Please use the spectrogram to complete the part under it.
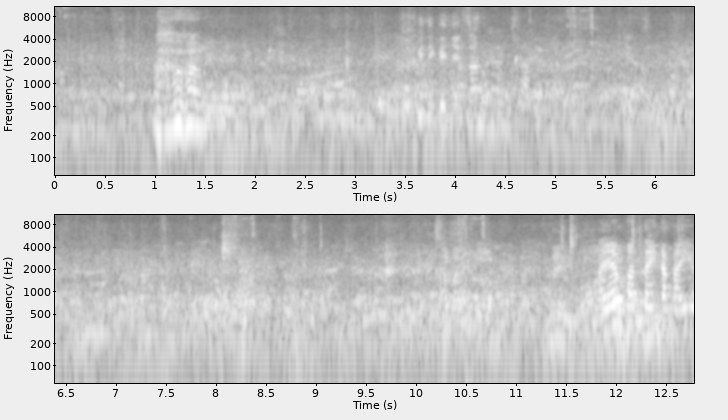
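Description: A young woman cries out excitedly.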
